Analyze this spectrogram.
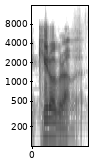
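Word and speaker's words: キログラム: kilogram you'd still say kirograma so the japanese kirograma which is just the japanese pronunciation of kilogram but they actually made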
